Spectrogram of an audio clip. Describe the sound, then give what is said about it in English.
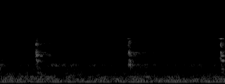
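A large clock ticks slowly and steadily, three evenly spaced, resonant ticks about a second apart over a constant low hum, with no voices. “I sweat of every minute past as the tick-tock of the giant clock then intensifies into a madness reverberating, a loud clang of steel.”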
